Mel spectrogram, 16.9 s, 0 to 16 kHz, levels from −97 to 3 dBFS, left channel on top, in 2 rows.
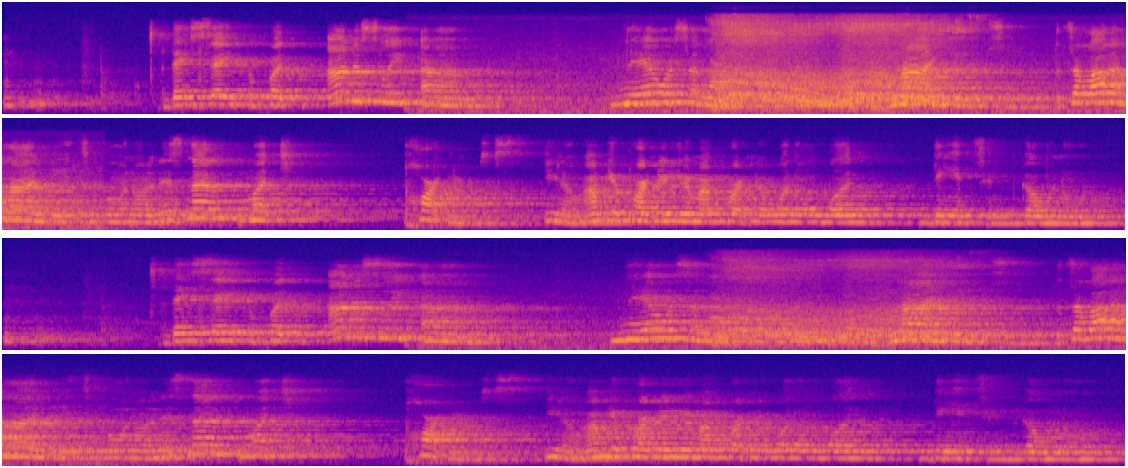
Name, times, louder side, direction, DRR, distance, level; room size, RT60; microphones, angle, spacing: voice 1, 0.0-0.4 1.2-2.2 2.4-3.6 4.6-10.6 11.4-12.2 12.5-15.0 15.3-16.6, left 2 dB, 85° left, 3 dB, 0.9 m, -30 dB
sound 1, 3.0-9.2, left 6 dB, 50° left, 0.3 m, -33 dB
10.5 x 10.5 x 2.9 m, 3.0 s
head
